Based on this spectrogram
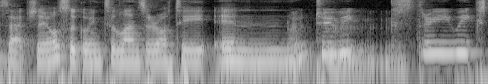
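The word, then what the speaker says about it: Lanzarote: How do you pronounce it in English? Lanzerati.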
